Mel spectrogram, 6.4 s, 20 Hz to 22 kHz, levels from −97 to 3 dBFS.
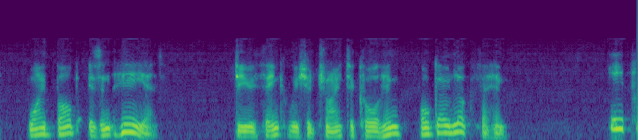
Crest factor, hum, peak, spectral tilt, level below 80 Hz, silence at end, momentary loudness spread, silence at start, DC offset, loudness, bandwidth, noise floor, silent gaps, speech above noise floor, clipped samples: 16 dB; none; -6 dBFS; -9 dB/octave; -52 dBFS; 0 s; 8 LU; 0.3 s; under 0.1%; -20 LUFS; 6.2 kHz; -66 dBFS; none; 47 dB; under 0.1%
